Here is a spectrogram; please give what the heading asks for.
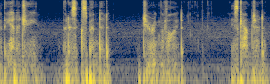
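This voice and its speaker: An ASMR host whispering a relaxed trivia recap, soft and unhurried, with hesitant fillers and small self-corrections. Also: dry recording. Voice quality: fully whispered, breathy.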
